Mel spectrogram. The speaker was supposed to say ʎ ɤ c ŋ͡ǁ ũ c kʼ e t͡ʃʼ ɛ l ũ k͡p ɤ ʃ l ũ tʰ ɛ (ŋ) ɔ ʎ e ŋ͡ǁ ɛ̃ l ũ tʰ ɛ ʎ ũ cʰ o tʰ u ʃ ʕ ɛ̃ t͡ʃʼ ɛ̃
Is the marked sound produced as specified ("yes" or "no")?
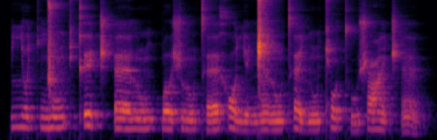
no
